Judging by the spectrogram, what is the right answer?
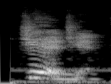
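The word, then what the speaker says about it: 姐姐: Jie Jie. Be careful of the tone. If you change the tone, it actually changes the meaning.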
